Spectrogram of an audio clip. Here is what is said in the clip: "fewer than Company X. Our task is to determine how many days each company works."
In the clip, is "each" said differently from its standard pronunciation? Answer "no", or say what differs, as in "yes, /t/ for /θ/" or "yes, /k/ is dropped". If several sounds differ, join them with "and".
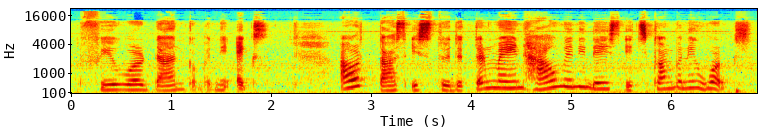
yes, /s/ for /tʃ/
